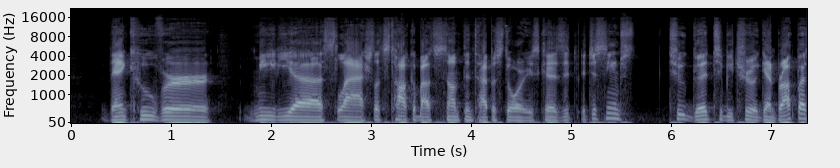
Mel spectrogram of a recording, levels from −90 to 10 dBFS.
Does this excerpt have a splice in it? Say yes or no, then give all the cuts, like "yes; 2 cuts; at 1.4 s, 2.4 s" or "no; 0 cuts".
yes; 1 cut; at 5.0 s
